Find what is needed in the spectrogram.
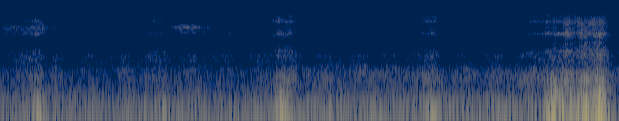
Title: dog# snoring 😴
